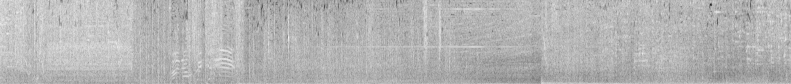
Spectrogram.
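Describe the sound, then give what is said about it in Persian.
A grenade explodes in the middle of an armed standoff. A sudden heavy blast cuts in late, after a long stretch of dense, rumbling noise, and is followed by a loud, sustained roar of debris and rumble. “حالا نارنجک پناه بگیرید.”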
